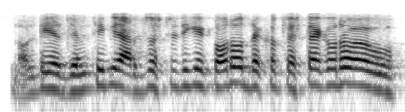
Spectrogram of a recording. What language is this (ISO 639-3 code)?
ori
